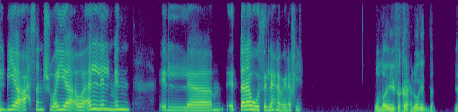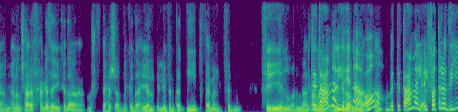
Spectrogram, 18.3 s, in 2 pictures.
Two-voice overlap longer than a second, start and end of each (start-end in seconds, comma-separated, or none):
15.3-16.8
